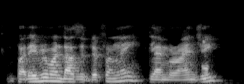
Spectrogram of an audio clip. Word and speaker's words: Glenmorangie: And I'm going to correct my pronunciation on this one, eh? Like it's Let's see. Go on, try it. Glenmorangie. Yeah. I say Morangi, but everyone does it differently. Glenmorangie.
